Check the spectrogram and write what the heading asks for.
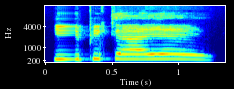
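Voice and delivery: high, loud, slow yippee-ki-yay call; drawn-out catchphrase call. Acted. Streamer calling out a Die Hard catchphrase, high drawn-out holler. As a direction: stretch it out as a high, playful holler.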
